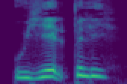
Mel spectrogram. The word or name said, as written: uhjælpelig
